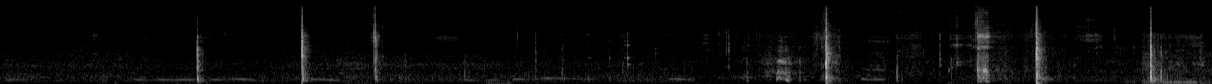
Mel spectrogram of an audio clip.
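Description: Hatchet splitting kindling on a wooden chopping stump: about seven sharp, separate chops at uneven spacing, the first about two seconds in.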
